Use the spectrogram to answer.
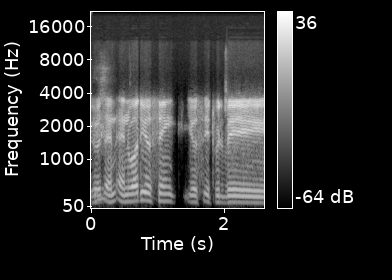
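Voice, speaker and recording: A man talks with a non-native accent. His intonation is fairly even. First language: not English. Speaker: meeting facilitator. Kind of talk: casual online meeting discussion.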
